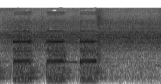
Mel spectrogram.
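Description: A run of short electronic beeps, evenly spaced at about two a second. Three sound before they stop about one and a half seconds in.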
